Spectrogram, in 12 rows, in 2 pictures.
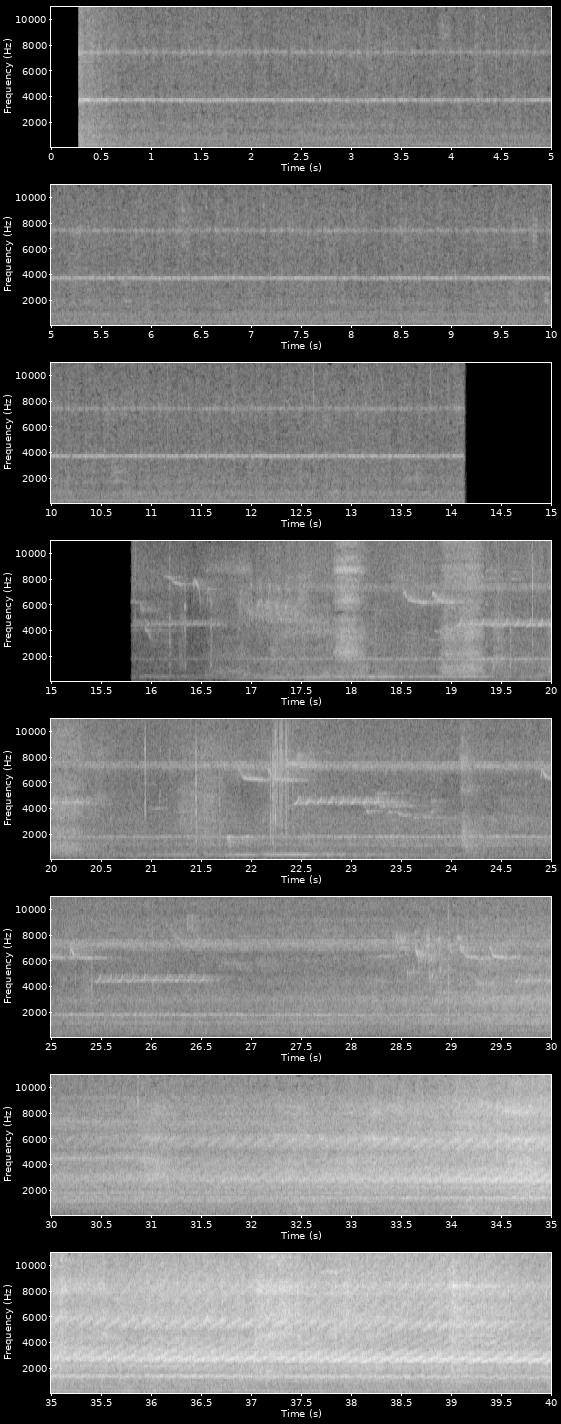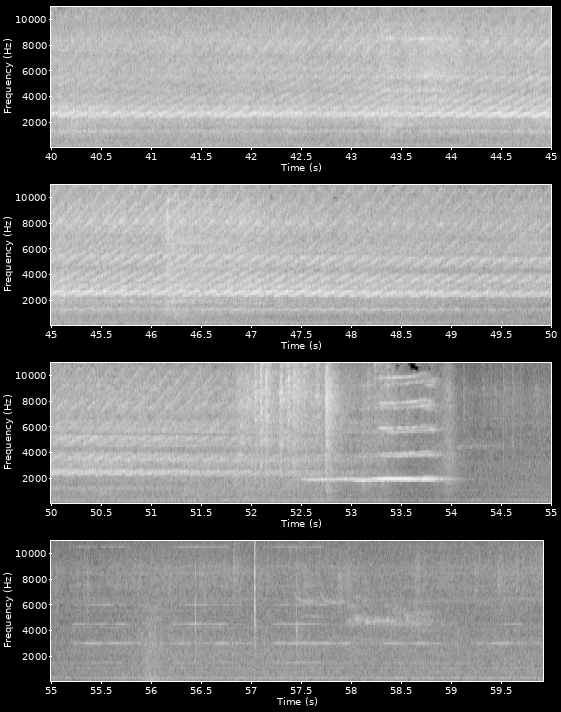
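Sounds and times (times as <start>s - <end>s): high whine: 0.3s - 14.2s, 15.8s - 59.9s
loud brake squeal: 0.3s - 14.2s, 15.9s - 59.9s
train rumble: 0.3s - 14.2s, 15.8s - 59.9s.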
